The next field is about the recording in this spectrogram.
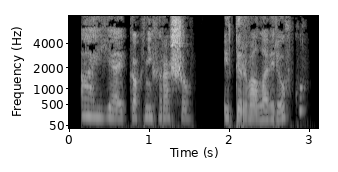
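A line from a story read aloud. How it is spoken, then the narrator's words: Affectionate asking voice. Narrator (Russian): спросила она ласковым голосом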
